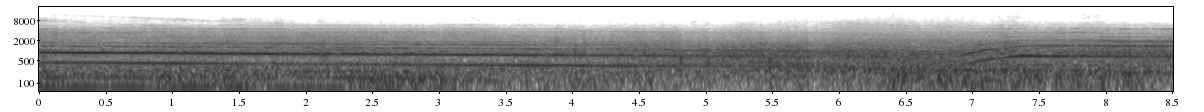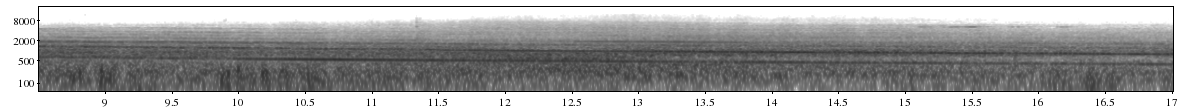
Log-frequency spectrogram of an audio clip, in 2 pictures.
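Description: Fire truck siren wailing as the truck moves away: a slowly falling tone that rises sharply about seven seconds in, then falls slowly again. The truck's low engine rumble fades over the first few seconds.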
